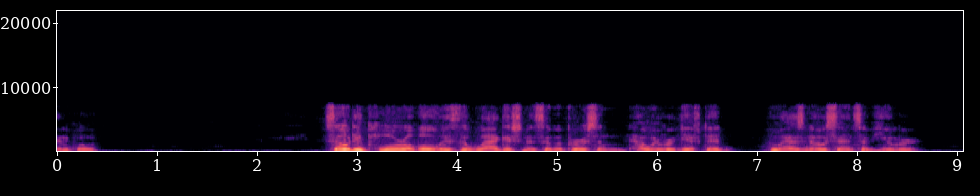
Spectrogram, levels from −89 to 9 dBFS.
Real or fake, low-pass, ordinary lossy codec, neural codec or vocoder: fake; 7.2 kHz; Opus, 64 kbps; vocoder, 22.05 kHz, 80 mel bands, WaveNeXt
